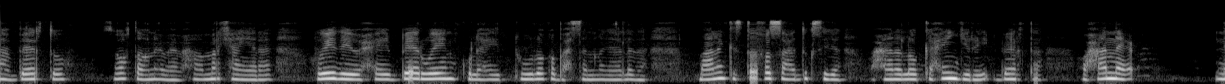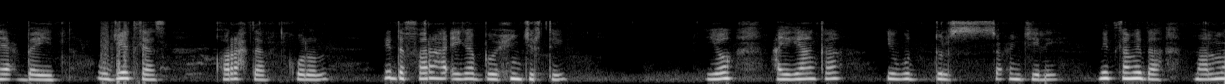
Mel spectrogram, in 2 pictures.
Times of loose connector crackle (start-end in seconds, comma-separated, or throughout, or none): 13.26-13.70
